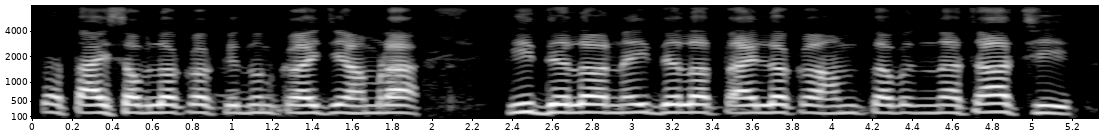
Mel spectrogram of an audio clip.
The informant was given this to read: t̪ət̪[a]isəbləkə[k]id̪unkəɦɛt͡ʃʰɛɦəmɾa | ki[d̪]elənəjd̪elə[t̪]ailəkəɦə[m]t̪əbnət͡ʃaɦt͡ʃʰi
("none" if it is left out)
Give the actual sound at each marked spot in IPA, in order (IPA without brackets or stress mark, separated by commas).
a, k, d̪, t̪, m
